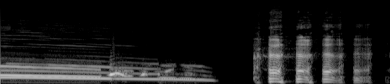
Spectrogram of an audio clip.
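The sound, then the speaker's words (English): A person imitates a wolf howl: one steady, fairly loud two-second wail that slowly slides downward in pitch and trails off, followed after a short pause by a few quick spoken words. “That was a little weak Wisconsin. There we go. Oh, it was a little baby. A little pup.”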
